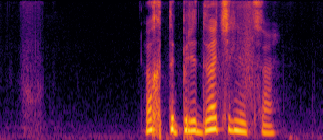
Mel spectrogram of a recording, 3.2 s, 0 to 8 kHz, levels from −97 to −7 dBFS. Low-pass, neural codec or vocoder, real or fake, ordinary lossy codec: none; none; real; none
